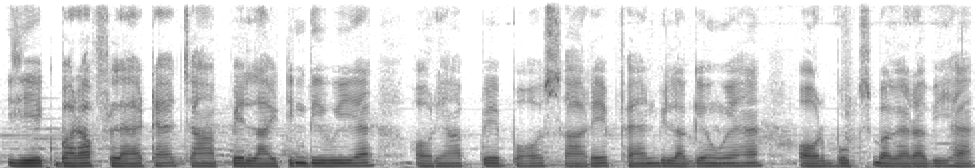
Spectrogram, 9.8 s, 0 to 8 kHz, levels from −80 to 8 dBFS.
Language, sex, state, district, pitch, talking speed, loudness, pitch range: Hindi, female, Bihar, West Champaran, 125 Hz, 160 wpm, -18 LUFS, 120-130 Hz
